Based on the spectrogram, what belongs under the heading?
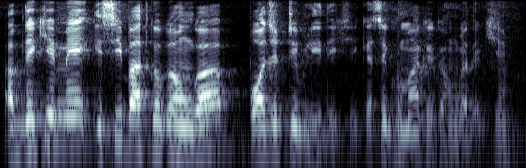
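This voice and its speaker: A man teaching a commerce lesson on video. He explains with everyday examples, calls his viewers friends, and acts out student questions in a lower voice. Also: expressive, a little fast. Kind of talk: video lecture.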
